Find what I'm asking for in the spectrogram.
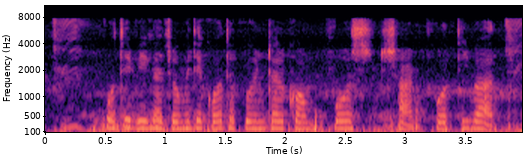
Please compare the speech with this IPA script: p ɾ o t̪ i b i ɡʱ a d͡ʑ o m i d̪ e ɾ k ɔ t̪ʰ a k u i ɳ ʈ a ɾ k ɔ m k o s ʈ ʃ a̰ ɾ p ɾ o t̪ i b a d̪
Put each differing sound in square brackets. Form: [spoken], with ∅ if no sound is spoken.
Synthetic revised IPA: p ɾ o t̪ i b i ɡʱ a d͡ʑ o m i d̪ e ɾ k ɔ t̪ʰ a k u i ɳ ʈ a [l] k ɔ m [p] o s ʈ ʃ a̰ ɾ p ɾ o t̪ i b a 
